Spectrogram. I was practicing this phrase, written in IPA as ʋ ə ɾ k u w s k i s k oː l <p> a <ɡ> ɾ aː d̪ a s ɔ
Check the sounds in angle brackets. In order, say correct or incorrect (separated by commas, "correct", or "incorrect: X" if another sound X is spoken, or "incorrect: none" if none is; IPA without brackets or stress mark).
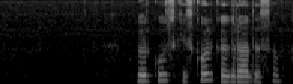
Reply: incorrect: k, correct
